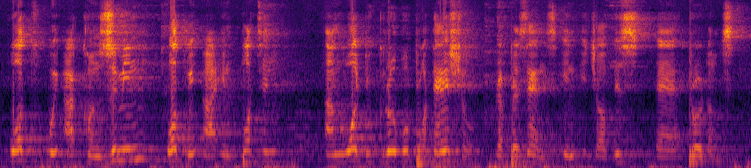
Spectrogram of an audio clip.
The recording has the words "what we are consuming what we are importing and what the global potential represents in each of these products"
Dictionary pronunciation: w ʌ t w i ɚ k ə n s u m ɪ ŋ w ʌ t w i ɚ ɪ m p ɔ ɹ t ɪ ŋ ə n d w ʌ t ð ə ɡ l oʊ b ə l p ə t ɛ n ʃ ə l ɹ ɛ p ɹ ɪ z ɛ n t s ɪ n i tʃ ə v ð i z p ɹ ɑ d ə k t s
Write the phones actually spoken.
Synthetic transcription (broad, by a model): w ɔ t w i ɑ k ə n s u m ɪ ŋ w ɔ t w i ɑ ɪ m p ɔ t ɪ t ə n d w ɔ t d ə ɡ l oʊ b ə l p ə t ɛ n ʃ ə l ɹ ɛ p ɹ ɪ z ɛ n t s ɪ n i tʃ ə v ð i s p ɹ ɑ d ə k t s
